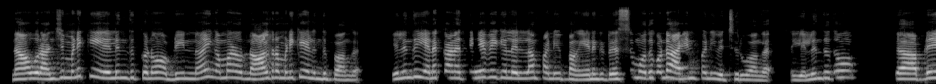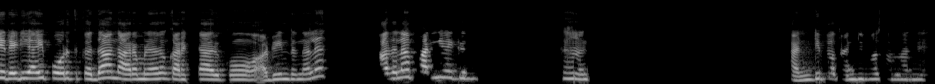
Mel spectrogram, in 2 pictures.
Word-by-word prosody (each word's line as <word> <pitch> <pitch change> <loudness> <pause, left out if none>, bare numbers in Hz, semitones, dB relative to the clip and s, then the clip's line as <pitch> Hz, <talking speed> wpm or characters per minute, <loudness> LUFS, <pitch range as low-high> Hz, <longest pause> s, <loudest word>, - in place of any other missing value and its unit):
"நான் 250 +2 +6
ஒரு 265 - +6
5:00 265 +5 -1
மணிக்கு 370 +3 -1
எழுந்துக்கணும்." 290 -1 -1
அப்பிடீன்னா 260 +3 -2
எங்க 305 -3 -3
அம்மா 320 - +1
ஒரு 260 - -6
4:30 285 +5 +4
மணிக்கே 310 +2 +1
எழுந்துப்பாங்க. 230 -6 -2 0.4
எழுந்து 315 +5 -1
எனக்கான 295 0 +2
தேவைகளெல்லாம் 295 -3 +1
பண்ணி 265 -1 -2
வப்பாங்க. 235 -3 -1
எனக்கு 245 0 0
டிரெஸ் 245 +5 +1
முதக்கொண்டு 295 +1 +2
அயர்ன் 275 +2 +1
பண்ணி 270 -2 -3
வச்சுருவாங்க. 220 -4 -3 0.4
"எழுந்ததும் 290 +6 -2 0.5
நான் 255 -1 +7
அப்பிடியே 285 +5 +4
ரெடி 270 +2 +2
ஆயிப் 285 0 0
போறதுக்கு 265 -1 0
தான் 305 - +6
அந்த 275 -3 +1
0:30 240 - +1
மணி 245 - +1
நேரம் 260 0 -1
கரெக்ட்டா 235 +1 -1
இருக்கும்." 220 0 -3
அப்பிடீன்றனால, 240 - -2 0.7
அதெல்லாம் 325 +6 +1
பண்ணி 295 +3 +2
வைக்கி 285 -1 -5 1.2
ம். 235 - -5 2.0
கண்டிப்பா, 240 +6 -4
கண்டிப்பா. 235 +2 -5
சொல்லாங்க! 225 0 -10
265 Hz, 140 wpm, -23 LUFS, 240-295 Hz, 2.0 s, நான்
